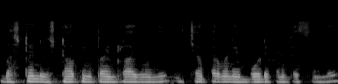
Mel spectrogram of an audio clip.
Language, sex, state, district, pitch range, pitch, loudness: Telugu, male, Andhra Pradesh, Srikakulam, 115-125 Hz, 120 Hz, -30 LUFS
